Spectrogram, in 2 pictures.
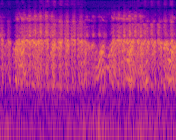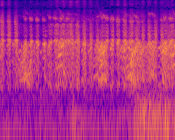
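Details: Frogs in the Ispani mires, calling from Potamogeton crispus pondweed, make a thick continuous chorus of fast pulsed croaks and rattles that blur together, with a soft low rumble near the end.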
